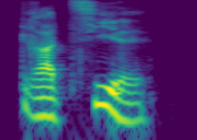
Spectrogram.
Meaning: graceful, delicate (as, a figure, construction or body)
- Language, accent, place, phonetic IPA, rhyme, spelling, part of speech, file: German, Germany, Berlin, [ɡʁaˈt͡siːl], -iːl, grazil, adjective, De-grazil.ogg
